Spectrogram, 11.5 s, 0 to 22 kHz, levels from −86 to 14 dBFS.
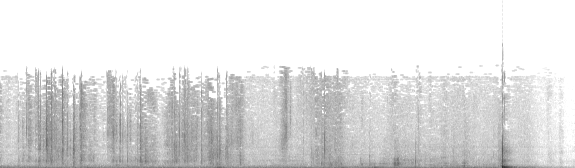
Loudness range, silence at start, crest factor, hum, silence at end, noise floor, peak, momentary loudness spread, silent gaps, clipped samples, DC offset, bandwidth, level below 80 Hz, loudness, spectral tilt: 10 LU; 0 s; 30 dB; none; 0.25 s; -56 dBFS; 0 dBFS; 14 LU; none; under 0.1%; under 0.1%; 13.5 kHz; -42 dBFS; -29 LUFS; -4.5 dB/octave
